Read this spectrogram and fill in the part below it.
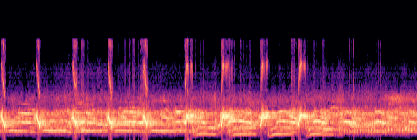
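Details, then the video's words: American singer canary in loud song: crisp clicking notes mixed with repeated short whistled phrases and trills, rising and falling in quick succession. "Cântico Canário American singer."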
